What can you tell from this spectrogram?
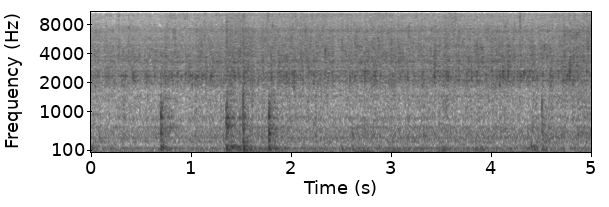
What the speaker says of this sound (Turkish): Şöyle bu kavrulacak arkadaşlar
